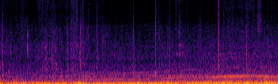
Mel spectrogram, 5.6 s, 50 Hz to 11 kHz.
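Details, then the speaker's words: 2007 Honda Ridgeline, low-speed tight circles under light load: droning moan rising and holding, worse turning right but also left, fine straight; rear differential, fixed per Honda bulletin by changing differential fluid, improving after several turns. "worse turning right but i heard it going to the left as well hmm that's strange only does it turning"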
